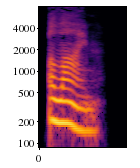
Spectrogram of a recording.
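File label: "align", American English, female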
